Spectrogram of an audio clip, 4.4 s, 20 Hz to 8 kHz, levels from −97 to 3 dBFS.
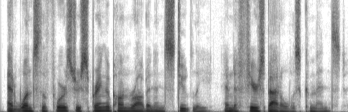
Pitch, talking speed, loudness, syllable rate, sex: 105 Hz, 205 wpm, -17 LUFS, 6.2 syllables/s, male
